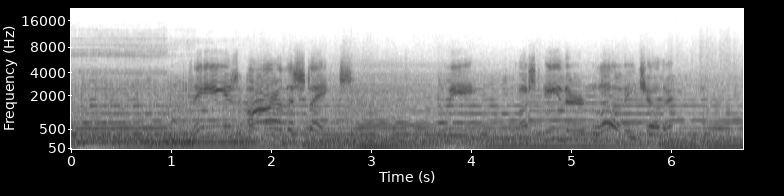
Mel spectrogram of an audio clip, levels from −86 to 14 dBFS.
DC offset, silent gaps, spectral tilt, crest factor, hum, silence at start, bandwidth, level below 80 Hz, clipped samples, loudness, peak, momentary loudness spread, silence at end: under 0.1%; none; -6.5 dB/octave; 10 dB; none; 0 s; 9 kHz; -32 dBFS; under 0.1%; -17 LUFS; -6 dBFS; 5 LU; 0 s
